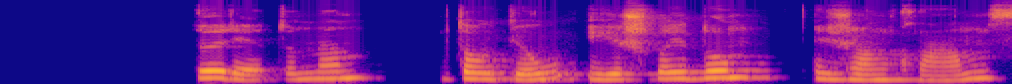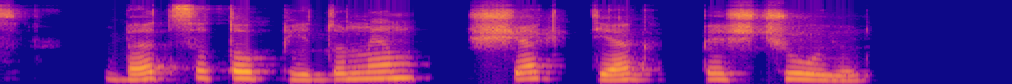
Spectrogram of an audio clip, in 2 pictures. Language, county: Lithuanian, Panevėžys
